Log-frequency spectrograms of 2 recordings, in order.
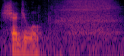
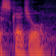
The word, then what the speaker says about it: schedule: I need to get a schedule out, but that just reminds me, schedule. I know you Americans say schedule, but it's schedule, isn't it?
